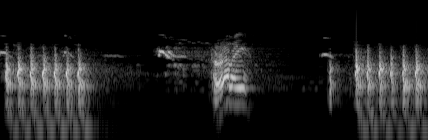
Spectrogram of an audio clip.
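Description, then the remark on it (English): Two bursts of rapid, loud knocking on a wooden door, each about six or seven quick raps, separated by a pause in which a man calls out once. “if you don't see him around or he don't answer when you knock, go on in anyhow”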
